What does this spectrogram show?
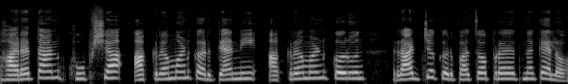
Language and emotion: Goan Konkani, neutral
